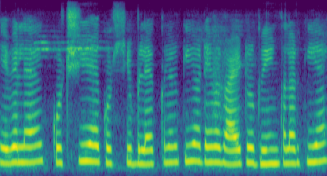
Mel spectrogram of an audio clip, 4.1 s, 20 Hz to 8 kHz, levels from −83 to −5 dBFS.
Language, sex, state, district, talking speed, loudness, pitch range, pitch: Hindi, female, Chhattisgarh, Bilaspur, 235 wpm, -14 LUFS, 245-270 Hz, 255 Hz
